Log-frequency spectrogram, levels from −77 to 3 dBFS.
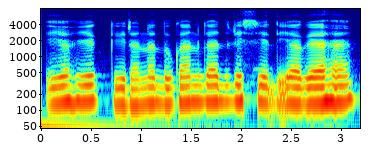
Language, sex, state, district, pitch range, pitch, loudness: Hindi, male, Jharkhand, Palamu, 135-145 Hz, 140 Hz, -14 LUFS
